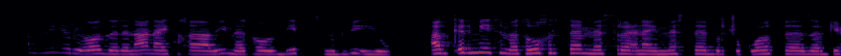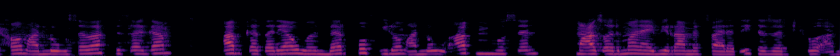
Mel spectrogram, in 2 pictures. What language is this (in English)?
Tigrinya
